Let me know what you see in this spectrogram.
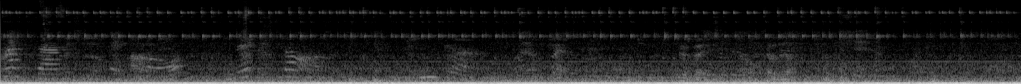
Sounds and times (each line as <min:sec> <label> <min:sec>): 0:00.0 inside the Trains 0:10.2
